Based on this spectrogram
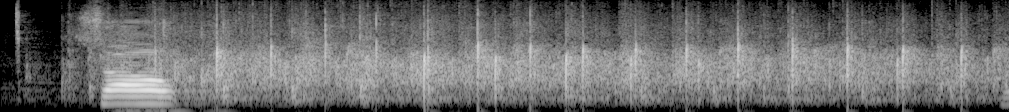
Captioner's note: applause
